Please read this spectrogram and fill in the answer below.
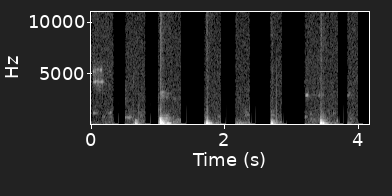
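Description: Dull, low-pitched heart thumps recur about once a second against a quiet background.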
